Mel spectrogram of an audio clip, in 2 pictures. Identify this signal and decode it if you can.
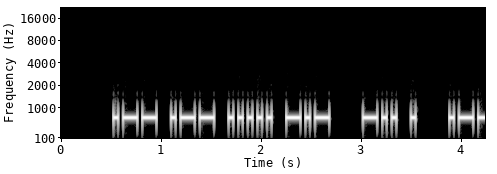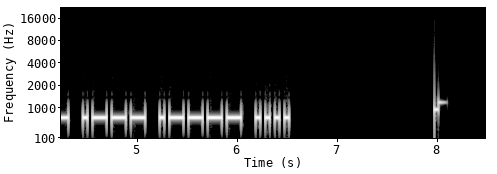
Morse code, heard as a keyed tone, about 25 wpm, 700 Hz. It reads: WW5K DE WJ1H
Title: USA Callsign DE Callsign - 4 Characters - 25wpm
